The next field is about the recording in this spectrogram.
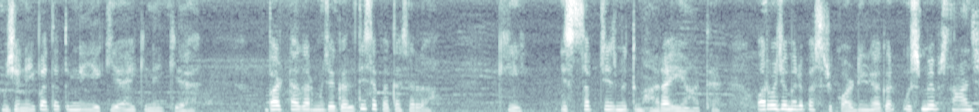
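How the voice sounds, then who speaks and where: A woman voicing a young woman who pleads with her partner and then sternly warns her, in a low, mellow voice. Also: a little hiss or hum, lightly acted.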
